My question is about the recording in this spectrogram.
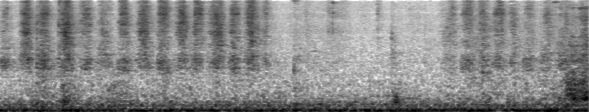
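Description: Fabric and contents of a backpack rustling and rubbing as someone rummages through it by hand, a fast run of soft scratchy strokes over a steady low hum.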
